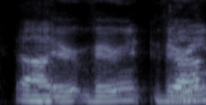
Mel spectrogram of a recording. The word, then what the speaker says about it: Verein: Verein.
